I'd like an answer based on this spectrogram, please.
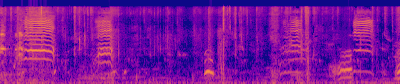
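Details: Baby goats with a human baby, giving high, wavering, strongly harmonic bleats, several short cries spaced a second or two apart, with faint rustling between them.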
